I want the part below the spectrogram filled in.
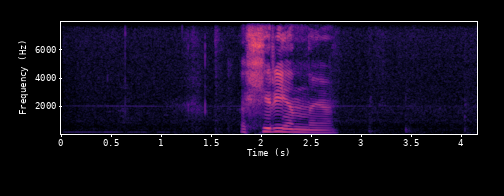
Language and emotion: Russian, angry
